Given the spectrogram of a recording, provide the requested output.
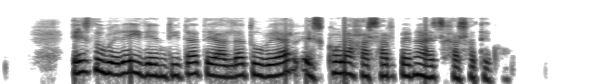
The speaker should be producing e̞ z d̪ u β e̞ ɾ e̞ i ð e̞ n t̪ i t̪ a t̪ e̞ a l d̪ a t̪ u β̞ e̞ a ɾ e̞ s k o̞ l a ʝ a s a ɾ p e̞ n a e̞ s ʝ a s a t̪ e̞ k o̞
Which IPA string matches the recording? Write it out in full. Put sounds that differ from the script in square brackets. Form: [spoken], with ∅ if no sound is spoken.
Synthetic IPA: e̞ z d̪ u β e̞ ɾ e̞ i ð e̞ n t̪ i t̪ a t̪ e̞ a l d̪ a t̪ u β̞ e̞ a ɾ e̞ s k o̞ l a ʝ a s a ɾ p e̞ n a e̞ s ʝ a s a t̪ e̞ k o̞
